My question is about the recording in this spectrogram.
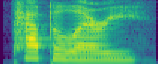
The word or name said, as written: papillary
